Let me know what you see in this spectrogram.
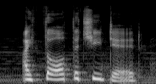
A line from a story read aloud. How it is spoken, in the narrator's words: as his voice trembled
